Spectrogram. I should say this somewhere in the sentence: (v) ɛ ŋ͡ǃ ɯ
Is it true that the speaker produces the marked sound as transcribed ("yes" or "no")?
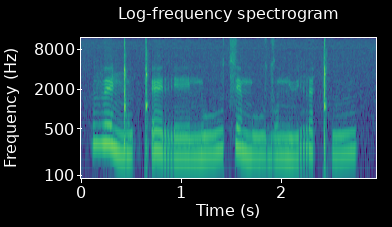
yes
